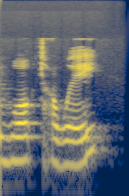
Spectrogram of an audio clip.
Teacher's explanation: The ID verb ending sounds like a T, walked, even though it ends in the letter D.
